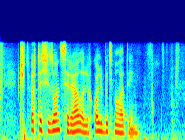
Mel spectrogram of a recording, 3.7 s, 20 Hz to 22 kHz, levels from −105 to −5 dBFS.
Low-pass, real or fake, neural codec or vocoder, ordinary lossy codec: 7.2 kHz; fake; codec, 16 kHz, 0.8 kbps, ZipCodec; Opus, 64 kbps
